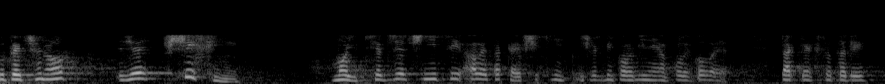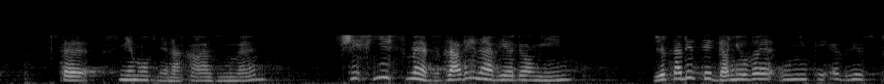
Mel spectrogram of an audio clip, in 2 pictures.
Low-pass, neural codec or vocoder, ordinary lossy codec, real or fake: 7.2 kHz; codec, 16 kHz in and 24 kHz out, 1.1 kbps, FireRedTTS-2 codec; AAC, 16 kbps; fake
